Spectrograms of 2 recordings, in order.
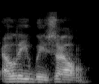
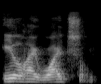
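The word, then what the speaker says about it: Elie Wiesel: or four months that the name is pronounced Ellie Weisel not Eli Witel and if it's true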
